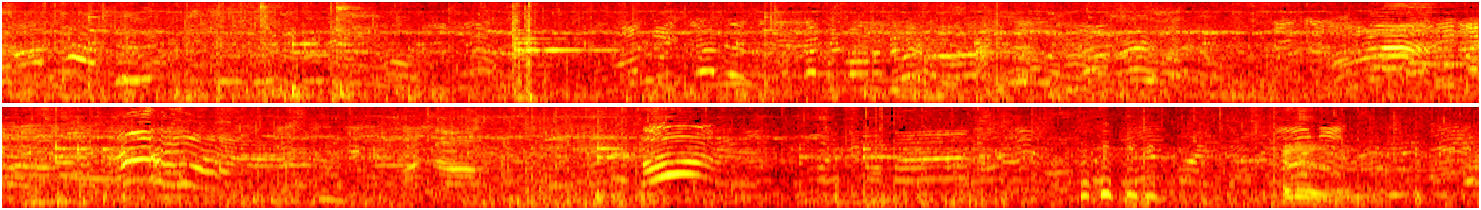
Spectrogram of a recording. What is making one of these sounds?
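Many children chatter and shout excitedly nearby, outdoors.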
